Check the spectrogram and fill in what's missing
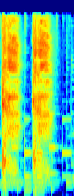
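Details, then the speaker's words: Two short, harsh coughs in quick succession from an adult streamer with a persistent cough, said not to be contagious, covering the cough with a plush toy; soft background music. "I'm coughing on hootsie hoot is like the parrot I'm coughing on it's okay I'm using him to cover my cough so that it doesn't spread Beyond Myself"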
